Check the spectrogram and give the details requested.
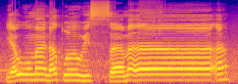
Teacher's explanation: میم الف مد زبر ما، یہ بڑی مد ہے، اس کو 3 سے 5 الف تک کھینچنا ہے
